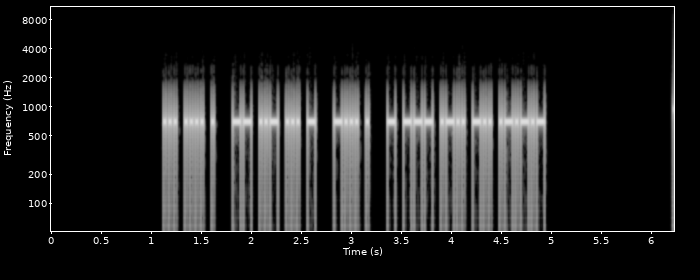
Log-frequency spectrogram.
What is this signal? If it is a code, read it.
Morse code, heard as a keyed tone, about 44 wpm, 700 Hz. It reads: SHE MUST BE TOLD.
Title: Sentences from Top 400 Words 45wpm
